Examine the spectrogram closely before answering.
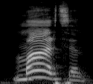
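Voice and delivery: loud call across the crowd; calling the next name loudly. A narrator's reading. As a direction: shout the name to the square. Calling names at lottery.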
